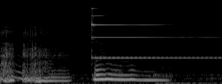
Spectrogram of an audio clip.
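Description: A bell rings once with a sharp strike and a bright tone that lingers and slowly fades, fairly loud, following a brief burst of vocal sound.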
